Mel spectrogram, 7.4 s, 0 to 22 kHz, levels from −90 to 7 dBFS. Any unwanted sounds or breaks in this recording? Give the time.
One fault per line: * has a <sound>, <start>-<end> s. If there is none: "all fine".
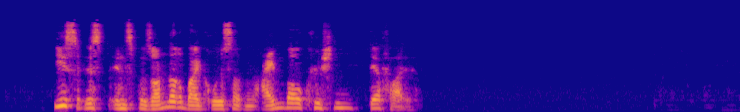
all fine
